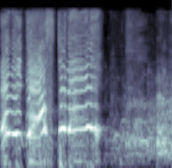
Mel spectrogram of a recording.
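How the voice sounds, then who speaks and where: A put-on character voice comes out loud, squeaky and extremely high in pitch. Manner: too loud.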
